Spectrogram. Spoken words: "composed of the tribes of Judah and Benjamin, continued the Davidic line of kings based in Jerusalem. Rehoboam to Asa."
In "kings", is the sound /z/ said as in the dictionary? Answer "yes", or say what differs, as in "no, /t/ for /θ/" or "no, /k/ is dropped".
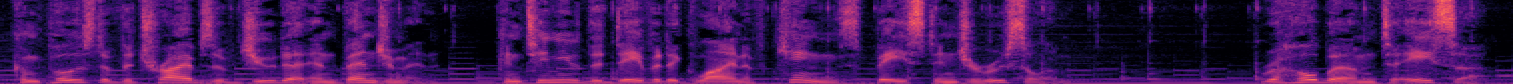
yes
